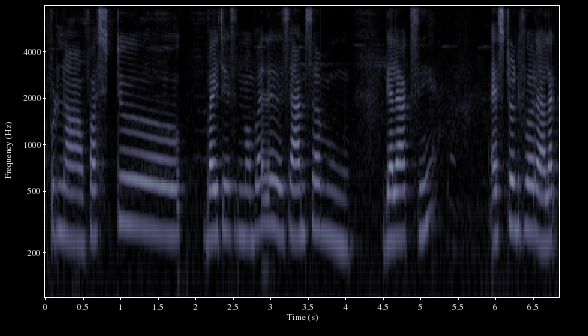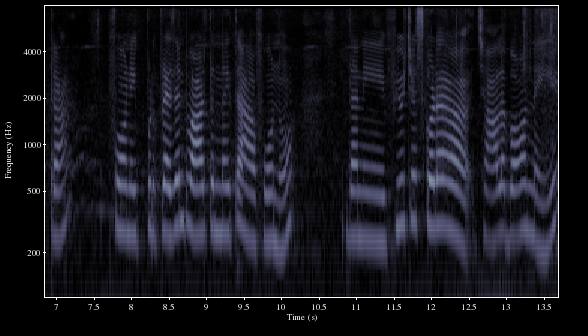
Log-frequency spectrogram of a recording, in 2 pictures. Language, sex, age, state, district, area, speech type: Telugu, female, 18-30, Andhra Pradesh, Bapatla, urban, spontaneous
